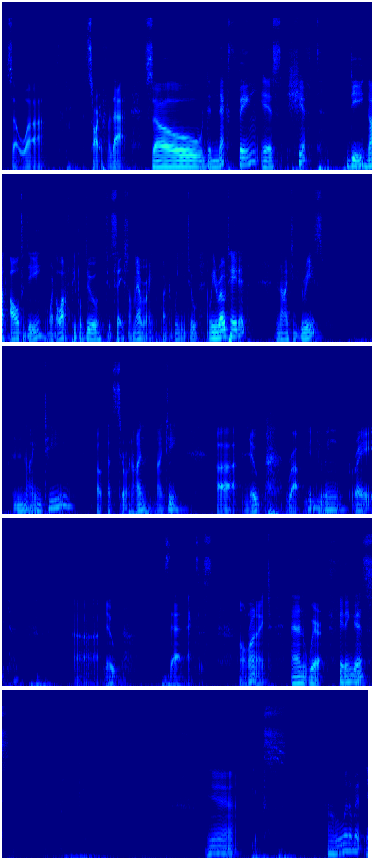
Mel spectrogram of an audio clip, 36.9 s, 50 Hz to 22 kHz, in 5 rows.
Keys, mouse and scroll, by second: 1.3 KP_7, 1.9-4.4 middle drag, 6.9 shift+d, 7.2-9.2 drag, 7.9-9.0 right drag, 9.2 right click, 10.4 r, 10.9-12.5 right drag, 12.5 click, 12.5-15.8 middle drag, 14.2-16.1 drag, 17.4 BackSpace, 19.7-21.6 drag, 22.0-23.9 drag, 24.1-27.0 drag, 27.6-28.7 middle drag, 28.7-30.5 drag, 31.1 KP_1, 31.8-34.4 middle drag, 34.7 g.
